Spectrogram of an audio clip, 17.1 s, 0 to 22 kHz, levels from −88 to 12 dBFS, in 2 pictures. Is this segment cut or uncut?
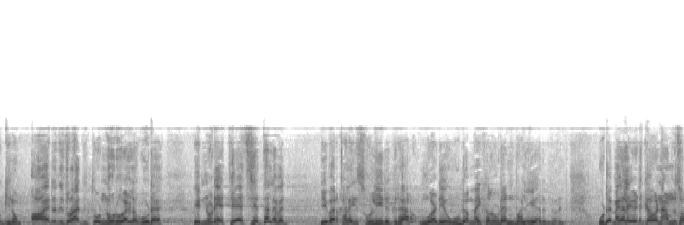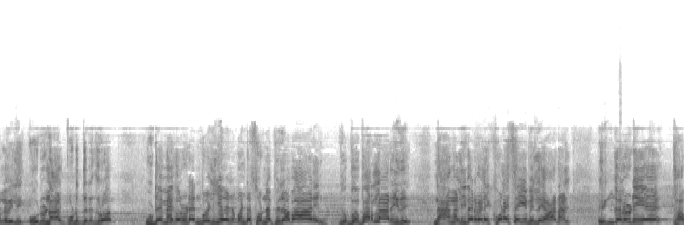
uncut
